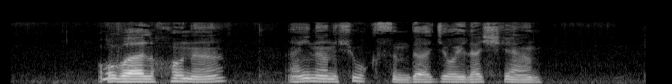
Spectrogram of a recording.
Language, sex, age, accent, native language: Uzbek, male, 18-24, Qashqadaryo, Uzbek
